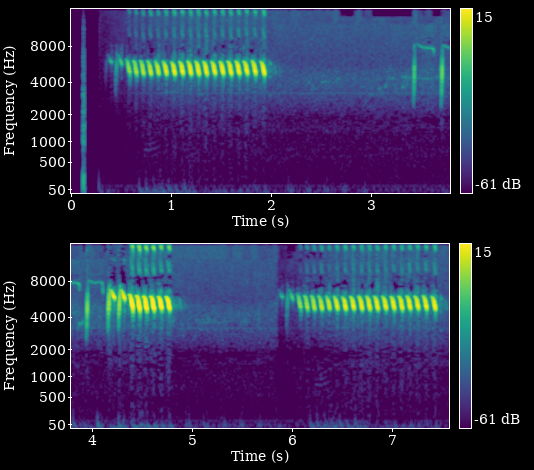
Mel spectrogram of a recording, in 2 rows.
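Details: Eurasian blue tit, recorded 10 March 2018: high, thin, descending whistles, then a fast, even trill lasting about a second and a half. The trill comes three times, with quiet gaps between.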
